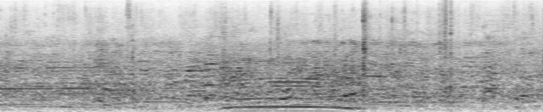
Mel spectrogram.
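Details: Limousin cattle, described as among the largest, at Kunden livestock market in Wirosari, Central Java: one long, low, arching moo swelling and fading over about a second, set against steady crowd chatter and market noise.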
